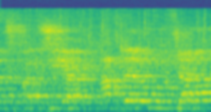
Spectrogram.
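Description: A man's voice over the arena's public address, calling out in long drawn-out held tones, in the manner of a ring announcer.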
